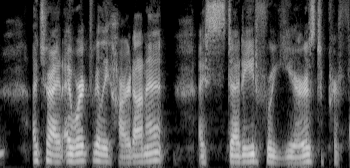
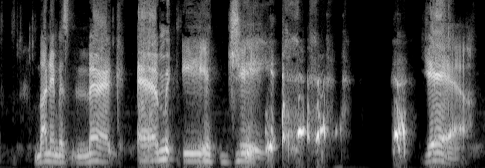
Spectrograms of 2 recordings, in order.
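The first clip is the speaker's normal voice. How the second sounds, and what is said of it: Impression of the character Meg. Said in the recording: “You sound just like her. What a good impression.”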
